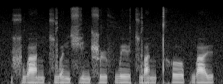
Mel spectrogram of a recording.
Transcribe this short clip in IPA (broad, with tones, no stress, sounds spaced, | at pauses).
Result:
ʂ w a˨˩ n t͡s w ə˨˦ n ɕ i˨˩ n ʂ ɻ̩˥˨ f w e˥˨ ɪ̯ t͡s w a˨˦ n t̪ʰ ɤ˦ p w a˦ ɪ̯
